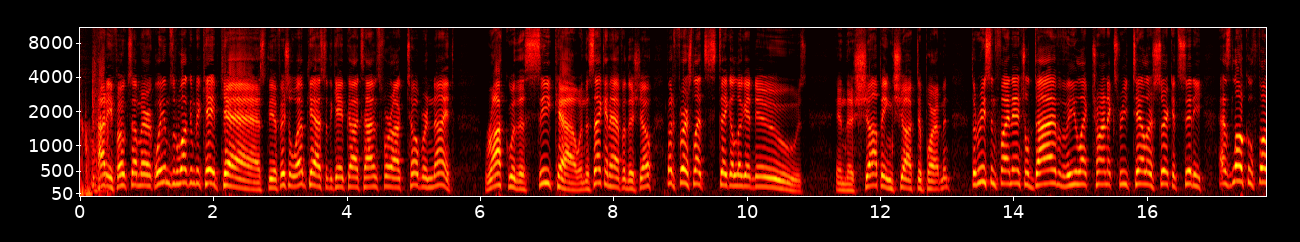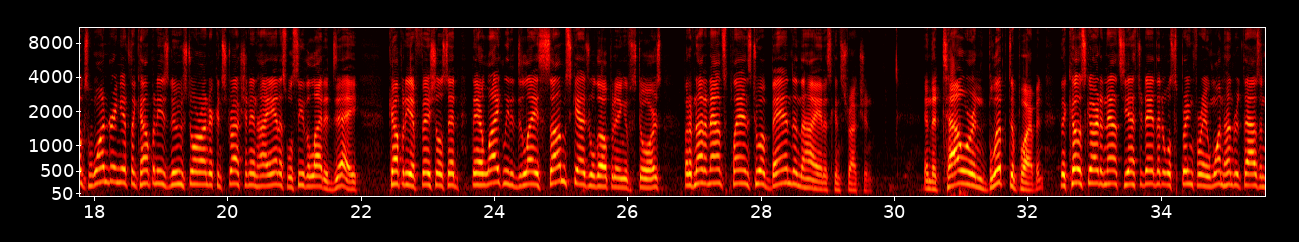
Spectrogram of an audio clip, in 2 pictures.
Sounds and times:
Speech: 0:00.2 - 0:29.7, 0:30.4 - 0:35.5.

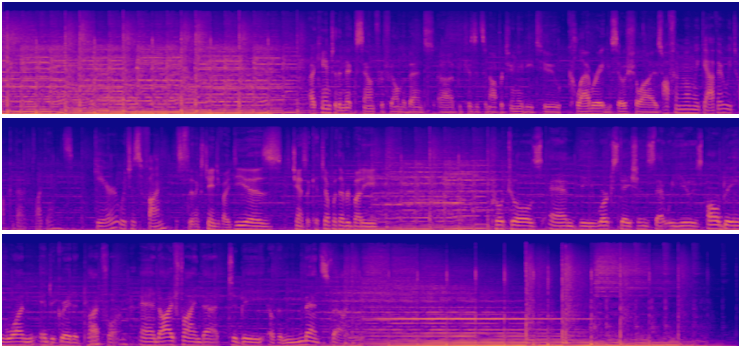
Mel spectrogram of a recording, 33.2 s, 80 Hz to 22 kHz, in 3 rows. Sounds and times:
Music: 0:00.0 - 0:33.1
Speech: 0:04.6 - 0:16.7, 0:18.4 - 0:27.5.

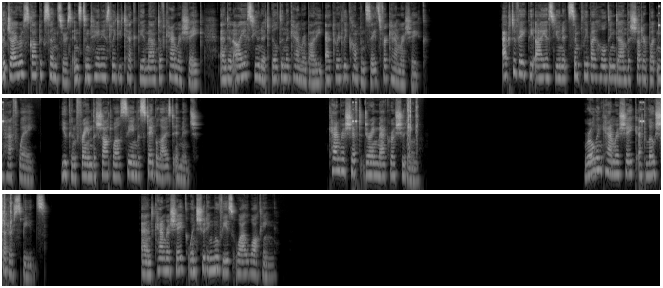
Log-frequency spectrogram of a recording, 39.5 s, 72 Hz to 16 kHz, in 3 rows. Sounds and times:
Speech: 0:00.0 - 0:08.5, 0:10.0 - 0:17.2, 0:19.8 - 0:21.6, 0:24.8 - 0:27.3, 0:29.2 - 0:31.9
Camera: 0:21.3 - 0:21.6, 0:26.0 - 0:26.7.

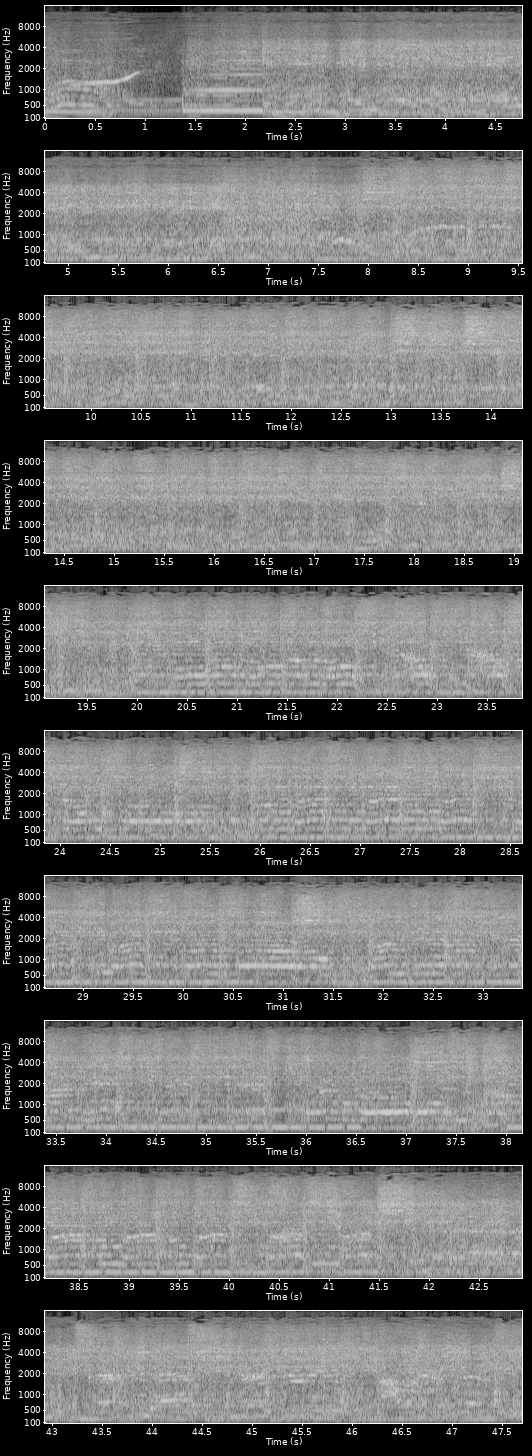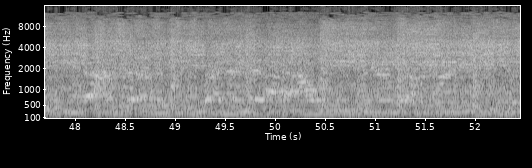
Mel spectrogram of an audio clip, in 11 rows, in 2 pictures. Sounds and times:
Music: 0:00.0 - 0:52.4.

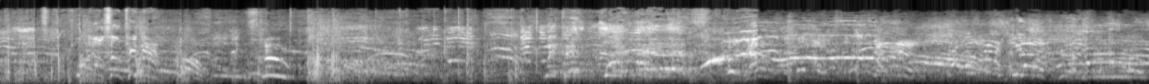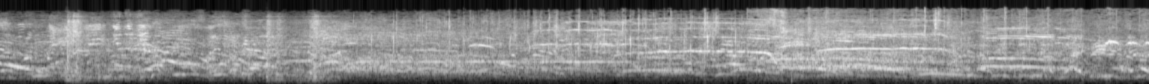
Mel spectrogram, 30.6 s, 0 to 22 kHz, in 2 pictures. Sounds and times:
Inside, public space: 0:00.0 - 0:30.6.

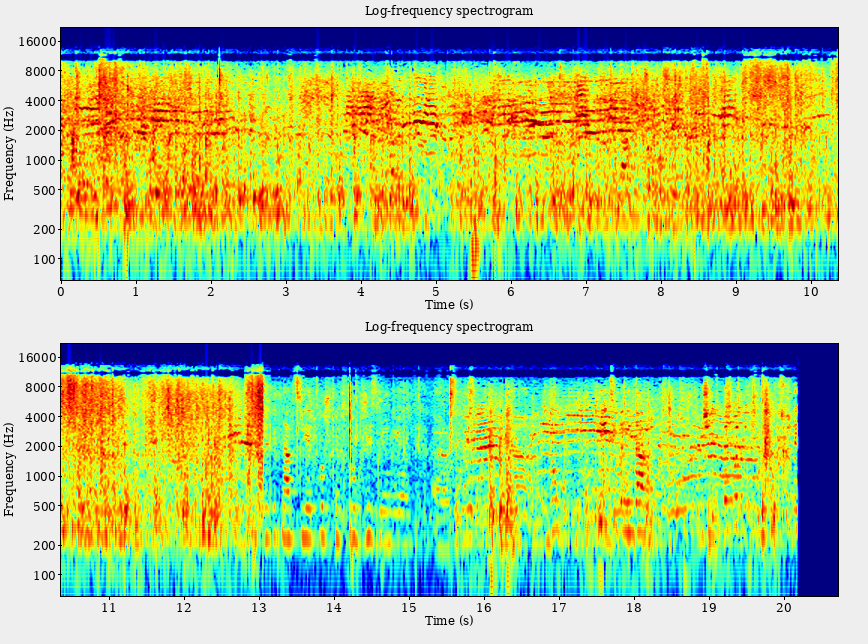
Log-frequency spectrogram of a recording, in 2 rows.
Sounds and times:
Caterwaul: 0:00.0 - 0:13.1, 0:15.8 - 0:20.2
Meow: 0:00.0 - 0:13.1, 0:15.7 - 0:20.2
Speech: 0:13.1 - 0:20.2.

